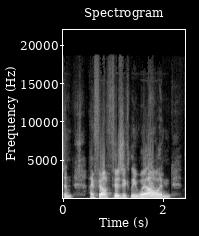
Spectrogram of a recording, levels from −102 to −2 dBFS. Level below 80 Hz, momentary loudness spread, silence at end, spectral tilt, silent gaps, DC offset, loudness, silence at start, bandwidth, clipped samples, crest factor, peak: -66 dBFS; 15 LU; 0.3 s; -6.5 dB/octave; none; under 0.1%; -19 LUFS; 0 s; 18 kHz; under 0.1%; 12 dB; -8 dBFS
